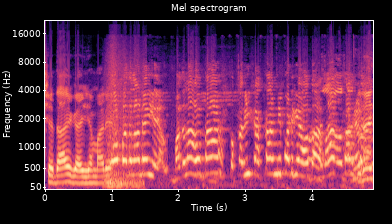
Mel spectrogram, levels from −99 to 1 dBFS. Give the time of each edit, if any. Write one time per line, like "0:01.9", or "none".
0:00.9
